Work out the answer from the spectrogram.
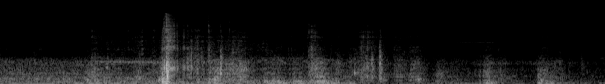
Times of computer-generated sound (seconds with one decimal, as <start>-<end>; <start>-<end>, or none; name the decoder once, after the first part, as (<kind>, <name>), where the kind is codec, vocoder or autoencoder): none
